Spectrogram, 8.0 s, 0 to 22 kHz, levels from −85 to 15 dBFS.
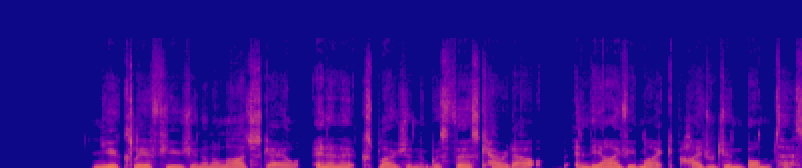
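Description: No technical faults can be heard anywhere in the recording: the speech signal stays continuous and stable throughout.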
